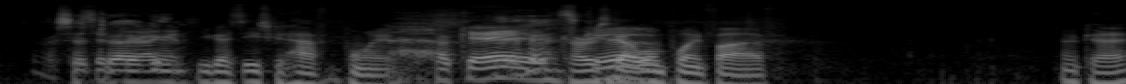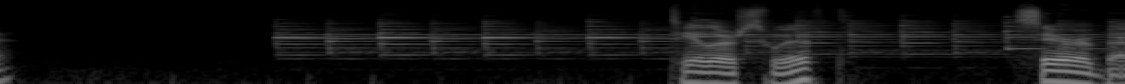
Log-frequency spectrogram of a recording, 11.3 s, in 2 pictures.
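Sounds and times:
speech: 0.3 - 4.0, 5.3 - 5.8, 9.0 - 10.0, 10.8 - 11.2
phone ringtone playing a song: 7.0 - 11.2.

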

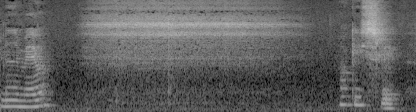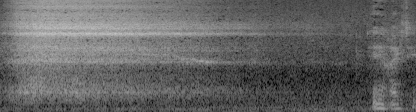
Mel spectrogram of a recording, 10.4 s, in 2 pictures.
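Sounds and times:
speech: 0.0 - 0.8, 4.3 - 5.5, 9.9 - 10.4
deep slow breath in through the nose during a relaxation exercise: 1.0 - 3.9, 5.1 - 9.6.

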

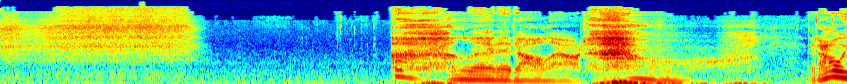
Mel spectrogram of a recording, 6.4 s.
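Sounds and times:
slow deep breath in through the nose during a guided breathing exercise: 0.0 - 1.6
speech: 3.4 - 5.1, 6.1 - 6.3.

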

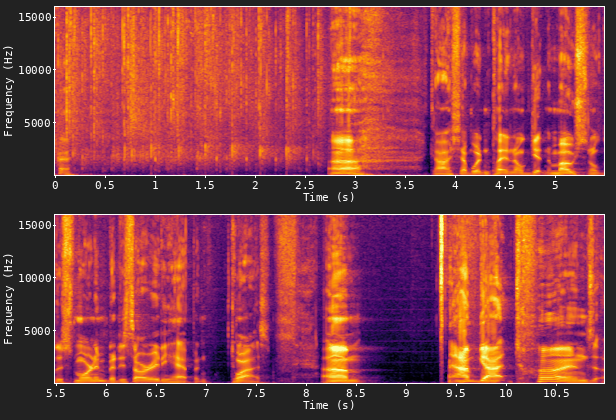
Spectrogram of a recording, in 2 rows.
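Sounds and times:
speech: 0.0 - 0.3, 2.8 - 8.7, 9.4 - 10.9
audience hand clapping: 0.0 - 3.2.

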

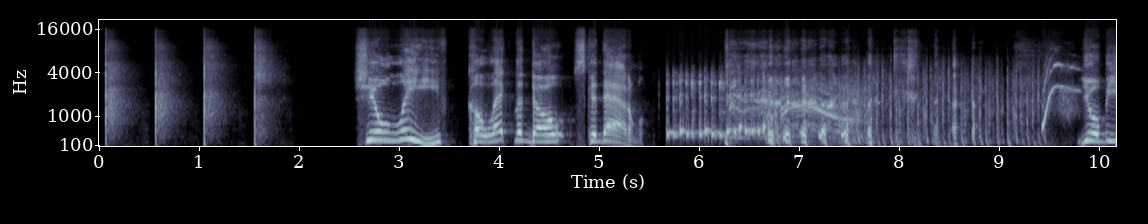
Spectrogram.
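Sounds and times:
hand clapping: 0.0 - 2.0, 7.3 - 9.5
speech: 2.6 - 5.5, 6.7 - 8.7, 9.8 - 10.1
laughter: 6.2 - 9.4.

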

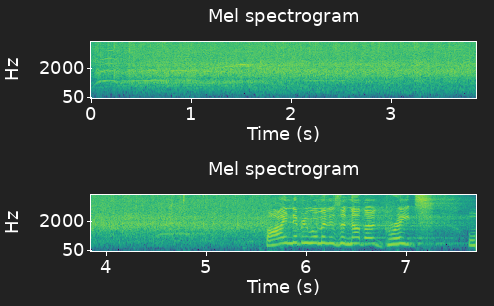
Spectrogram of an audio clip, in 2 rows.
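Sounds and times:
audience applause: 0.0 - 5.6
speech: 5.6 - 7.6.

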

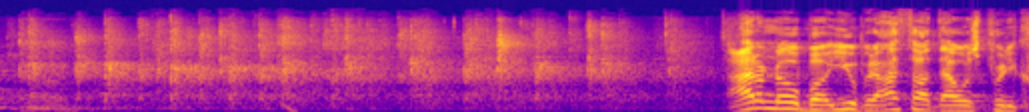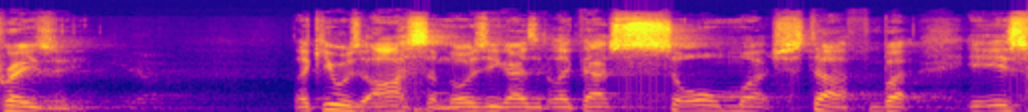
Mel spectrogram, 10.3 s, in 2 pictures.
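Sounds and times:
audience clapping: 0.0 - 4.0
speech: 3.7 - 5.6, 6.6 - 10.2.

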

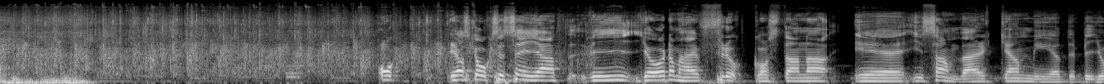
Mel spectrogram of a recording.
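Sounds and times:
applause: 0.0 - 6.3
speech: 3.8 - 11.0.

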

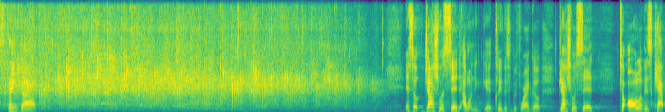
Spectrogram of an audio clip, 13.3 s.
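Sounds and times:
audience clapping hands: 0.0 - 7.8
speech: 0.2 - 0.9, 8.1 - 13.2.

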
